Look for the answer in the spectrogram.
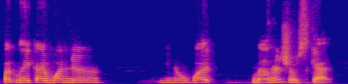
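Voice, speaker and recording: A woman's voice: fairly high pitch, moderate pace, no echo. A woman from Canada speaks in earnest about her nursing work, often circling back over her phrases as she hunts for words. The sound is dry and close, with no room around her voice. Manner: earnest, repeats phrases while searching for words. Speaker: nurse guest. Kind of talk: podcast interview, personal reflection.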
